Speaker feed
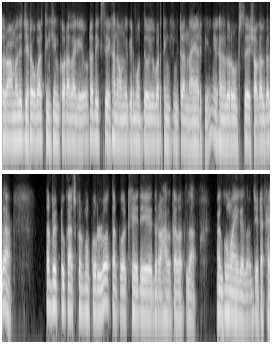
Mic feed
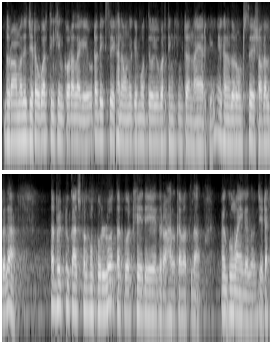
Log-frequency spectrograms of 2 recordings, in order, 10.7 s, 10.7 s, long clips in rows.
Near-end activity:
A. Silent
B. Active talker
A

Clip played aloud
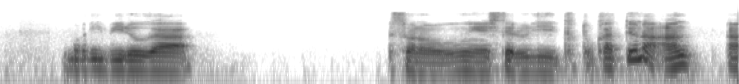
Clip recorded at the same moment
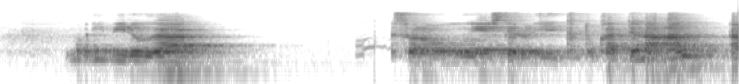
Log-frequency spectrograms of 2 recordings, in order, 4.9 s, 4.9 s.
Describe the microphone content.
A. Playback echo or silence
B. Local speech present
A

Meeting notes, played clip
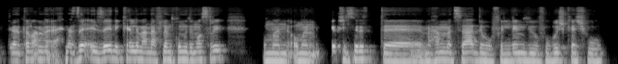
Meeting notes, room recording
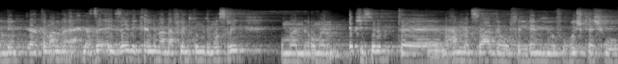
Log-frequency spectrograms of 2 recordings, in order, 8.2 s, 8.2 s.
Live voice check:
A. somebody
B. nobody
B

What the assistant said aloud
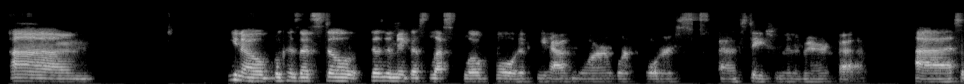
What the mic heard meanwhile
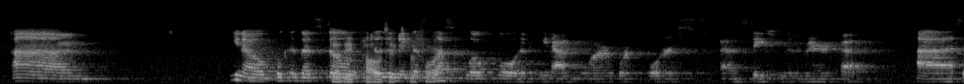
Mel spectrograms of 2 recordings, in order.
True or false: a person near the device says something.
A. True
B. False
A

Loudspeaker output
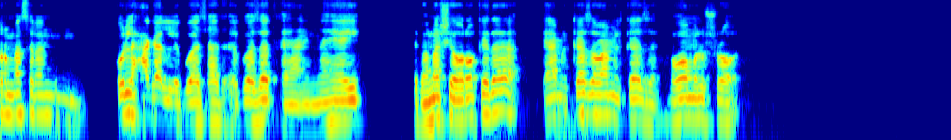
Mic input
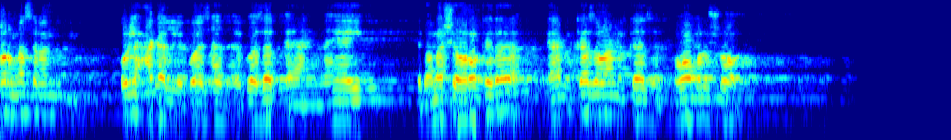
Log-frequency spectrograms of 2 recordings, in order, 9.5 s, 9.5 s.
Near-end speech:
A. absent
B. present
A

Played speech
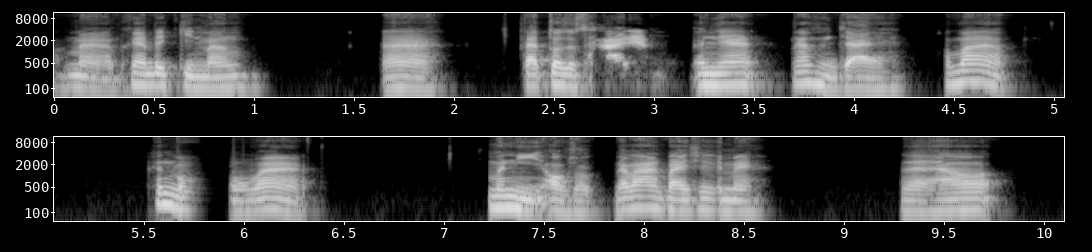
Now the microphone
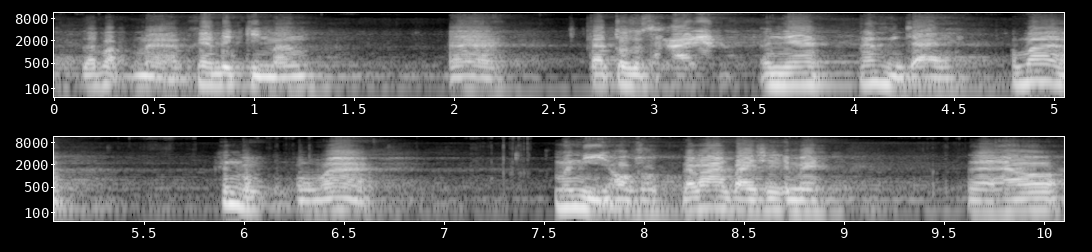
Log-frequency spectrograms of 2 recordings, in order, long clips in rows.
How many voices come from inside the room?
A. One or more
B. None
B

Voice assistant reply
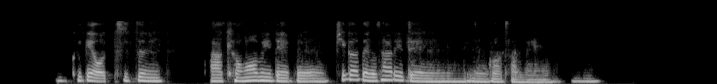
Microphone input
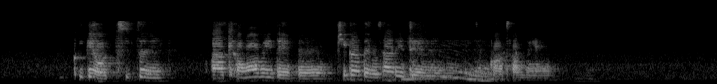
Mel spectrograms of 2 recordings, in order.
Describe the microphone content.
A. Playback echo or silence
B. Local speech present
B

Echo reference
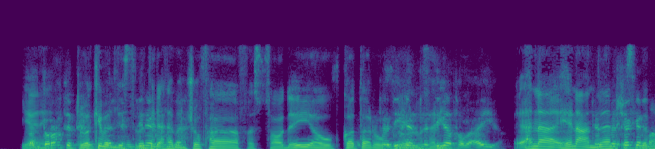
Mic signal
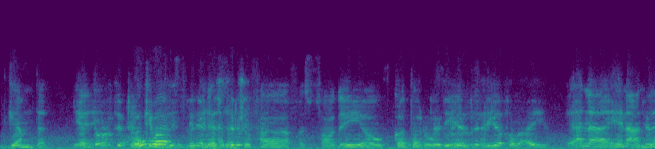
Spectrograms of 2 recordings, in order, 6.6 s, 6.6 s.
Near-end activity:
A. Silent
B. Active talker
B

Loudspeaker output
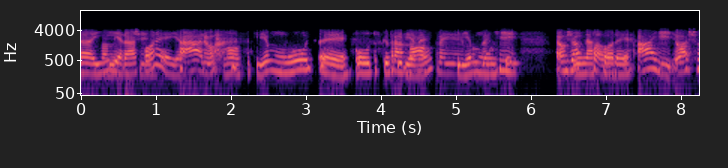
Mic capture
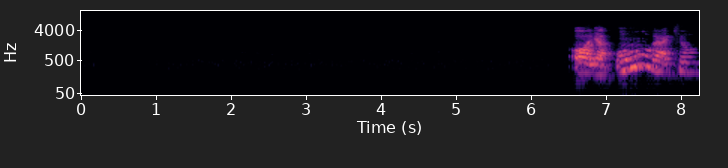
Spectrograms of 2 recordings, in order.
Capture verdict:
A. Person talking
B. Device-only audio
A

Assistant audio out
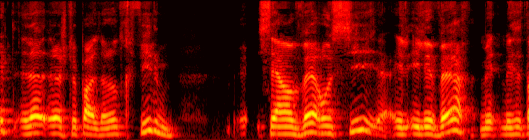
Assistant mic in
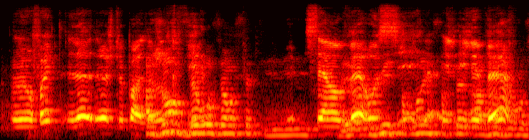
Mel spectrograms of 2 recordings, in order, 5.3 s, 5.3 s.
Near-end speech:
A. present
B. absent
A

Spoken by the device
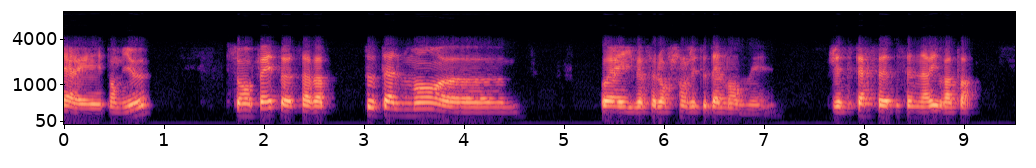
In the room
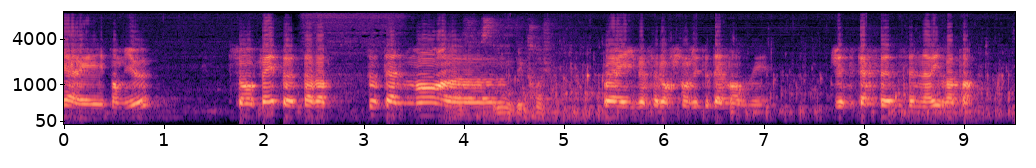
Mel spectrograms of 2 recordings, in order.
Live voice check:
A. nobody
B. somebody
B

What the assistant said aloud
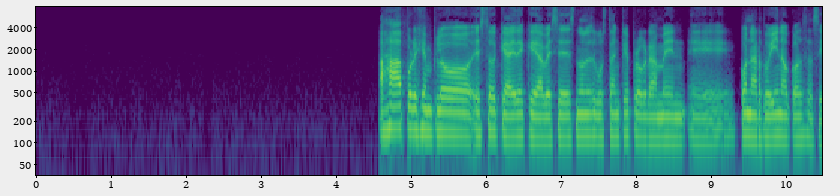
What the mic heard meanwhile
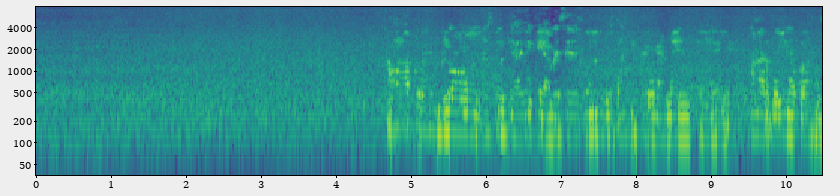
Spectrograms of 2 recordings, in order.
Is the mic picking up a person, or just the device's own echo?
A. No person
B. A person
A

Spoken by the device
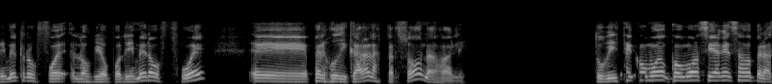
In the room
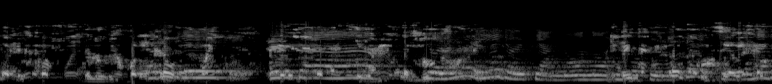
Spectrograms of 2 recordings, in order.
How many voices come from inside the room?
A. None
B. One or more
B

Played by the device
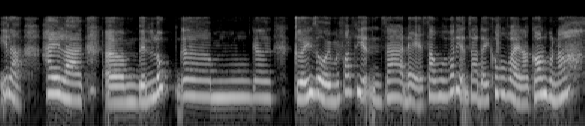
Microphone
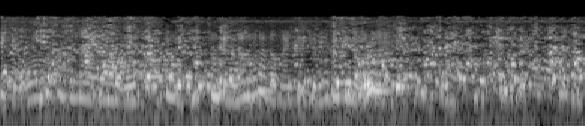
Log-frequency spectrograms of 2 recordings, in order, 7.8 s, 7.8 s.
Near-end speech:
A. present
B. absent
A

